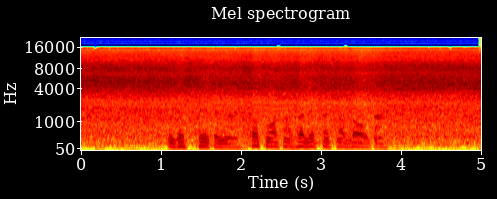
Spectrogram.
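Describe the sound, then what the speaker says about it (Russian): A waterfall in a canyon at the Olginsky waterfalls in Abkhazia roars with a loud, constant rushing that stays steady while a person talks over it. "Мы подошли поближе к водопаду."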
